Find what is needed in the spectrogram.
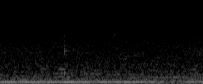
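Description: Quiet room tone with a steady low hum and a couple of faint ticks.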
